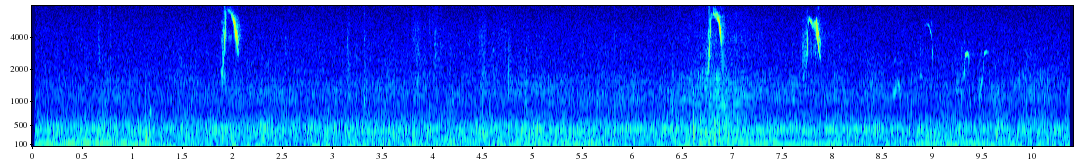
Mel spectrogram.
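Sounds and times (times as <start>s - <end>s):
low background noise: 0.0s - 10.4s
citrine wagtail calls: 1.8s - 2.2s, 6.6s - 10.0s.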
